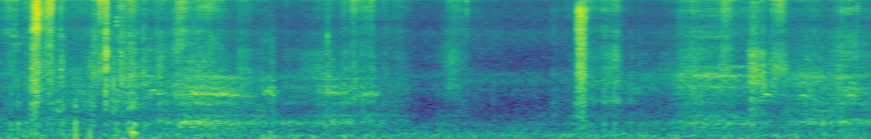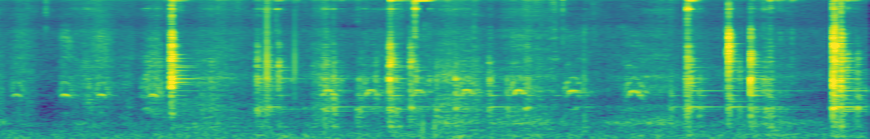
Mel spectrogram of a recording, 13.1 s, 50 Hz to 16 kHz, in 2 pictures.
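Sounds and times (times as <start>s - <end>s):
metal clicks and taps: 7.7s - 13.0s.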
